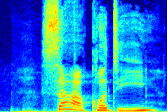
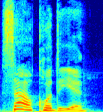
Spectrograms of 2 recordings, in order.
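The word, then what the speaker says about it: Sarkodie: Number five, Shatawal versus Sodi as Nigerians call him. Sodier as Ghanaians call him and as is actually the correct pronunciation of his name.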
